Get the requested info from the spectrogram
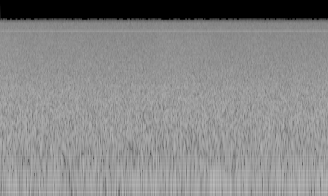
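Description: Steady, even hiss with a thin high whine: the recording's own noise floor, camera microphone and electronics hiss, with no other sound on top.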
